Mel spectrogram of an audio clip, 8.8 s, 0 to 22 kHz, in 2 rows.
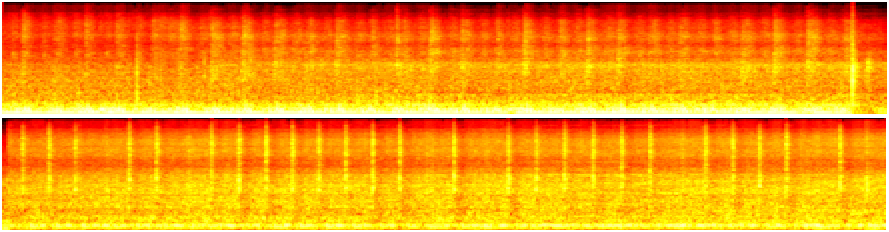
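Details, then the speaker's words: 1970 Chevrolet C20 V8 being tuned: slow, lumpy idle drops to about 500 rpm and nearly stalls, then holds steady at about 500 even with the idle raised as far as it will go; low idle speed. "it was dropping down to about 500 it's just up up it's steady just about 500"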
